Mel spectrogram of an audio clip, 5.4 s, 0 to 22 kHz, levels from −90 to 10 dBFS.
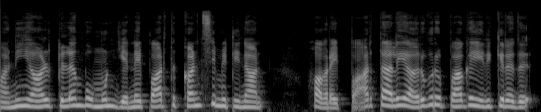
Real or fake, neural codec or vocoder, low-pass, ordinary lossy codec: fake; codec, 44.1 kHz, 7.8 kbps, Pupu-Codec; 14.4 kHz; MP3, 96 kbps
